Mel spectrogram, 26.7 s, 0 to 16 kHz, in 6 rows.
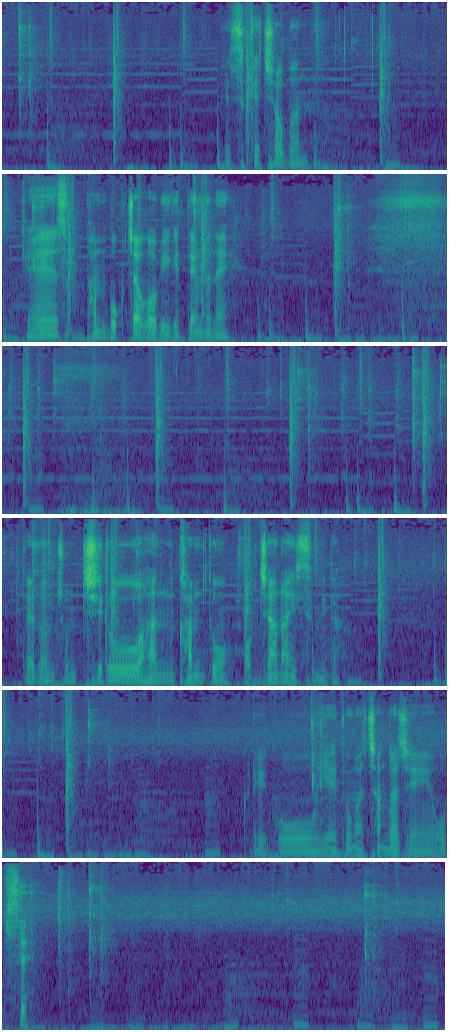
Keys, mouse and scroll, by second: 0.6-1.0 scroll up 1, 2.6 click, 6.7 scroll down 1, 8.6 click, 8.9 scroll down 1, 9.5 shift+middle click, 10.0 scroll up 1, 11.5 click, 12.0 scroll down 1, 12.0 scroll up 1, 12.2 scroll down 1, 12.9 scroll up 1, 13.3 middle click, 13.7 click, 14.2 middle click, 16.2 scroll up 1, 16.9 click, 17.3 middle click, 18.0 click, 18.7-20.1 shift+middle drag, 20.9 o, 21.4 click, 22.4 KP_2, 23.5-23.9 scroll up 1, 24.9 click, 25.6 scroll down 1, 26.1 click.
